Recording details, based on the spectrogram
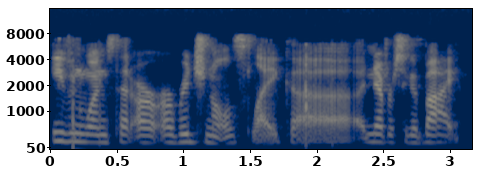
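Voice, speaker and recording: A woman co-hosting a fan podcast, talking in a relaxed way with many fillers and soft agreement. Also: medium pitch, brisk, dry recording, dull audio. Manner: relaxed, lots of "like" and murmured agreement. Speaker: podcast co-host. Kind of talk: casual fan chat.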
